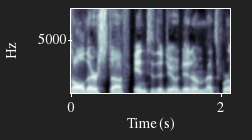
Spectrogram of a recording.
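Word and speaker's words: duodenum: our small intestin here called the dadum or dood denum however you want to pronounce it I kind of go with dood denum um I kind of say both uh the dood denum is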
